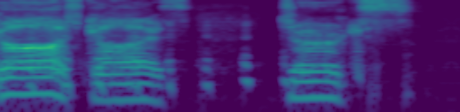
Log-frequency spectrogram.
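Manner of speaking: very loud, high, aggressive holler. Imitating a friend's inner monologue: imitating Jason. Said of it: "that's my best Jason".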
